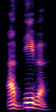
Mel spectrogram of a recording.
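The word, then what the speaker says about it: Avdija: of Diva That's it.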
